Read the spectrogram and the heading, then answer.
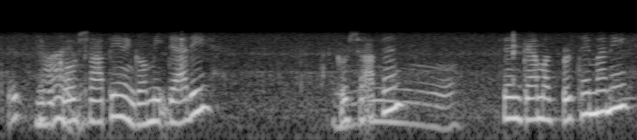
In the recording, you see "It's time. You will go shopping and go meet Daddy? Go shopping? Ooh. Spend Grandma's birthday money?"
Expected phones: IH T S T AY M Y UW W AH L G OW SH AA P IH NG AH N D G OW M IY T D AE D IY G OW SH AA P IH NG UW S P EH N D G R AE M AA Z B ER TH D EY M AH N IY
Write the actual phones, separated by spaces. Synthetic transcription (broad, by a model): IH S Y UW W AH L G OW SH AA P IH NG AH N G OW M IY T D AE D IY G OW SH AA P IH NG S EH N G R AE M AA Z B ER TH D EY M AH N IY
